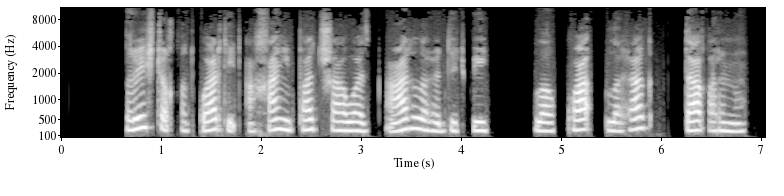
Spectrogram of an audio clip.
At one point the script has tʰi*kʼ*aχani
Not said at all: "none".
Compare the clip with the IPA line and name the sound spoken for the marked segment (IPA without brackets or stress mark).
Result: tʼ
